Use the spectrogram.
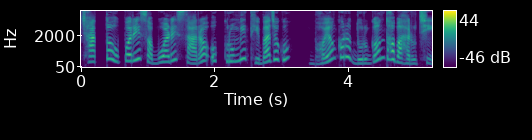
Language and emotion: Odia, disgusted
